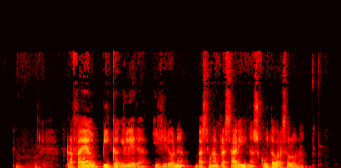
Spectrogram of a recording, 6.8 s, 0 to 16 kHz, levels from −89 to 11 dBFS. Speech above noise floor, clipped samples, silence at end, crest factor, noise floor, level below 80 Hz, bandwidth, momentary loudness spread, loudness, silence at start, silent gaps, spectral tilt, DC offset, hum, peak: 38 dB; under 0.1%; 0.7 s; 20 dB; -65 dBFS; -58 dBFS; 11.5 kHz; 23 LU; -27 LUFS; 0.3 s; none; -6 dB/octave; under 0.1%; none; -8 dBFS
